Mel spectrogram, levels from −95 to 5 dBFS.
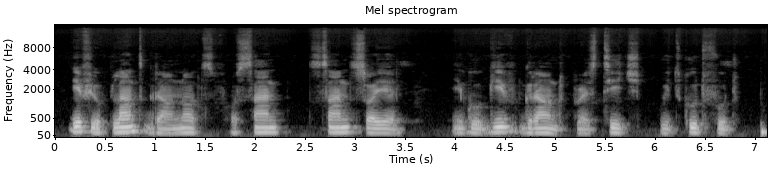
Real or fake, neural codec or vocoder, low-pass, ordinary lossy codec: real; none; 14.4 kHz; MP3, 96 kbps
